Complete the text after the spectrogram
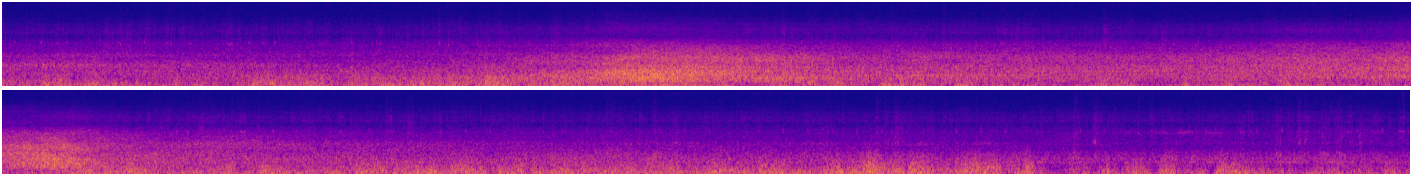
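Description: Wind rumbles steadily against a moving bicycle.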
